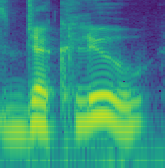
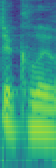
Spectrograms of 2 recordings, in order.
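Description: First: The name is pronounced the French way. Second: The name is pronounced the English way. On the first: "Technically it's Declou. But I don't expect anybody to do the French pronunciation" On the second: "so just a clue is fine"

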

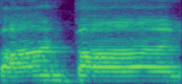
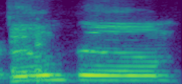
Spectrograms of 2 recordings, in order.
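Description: First: The syllable has a nasal 'on' vowel. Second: The syllable has an 'oo' vowel closed by m. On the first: "It's not bon, bon" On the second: "or boom, boom"

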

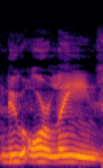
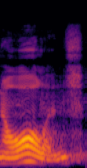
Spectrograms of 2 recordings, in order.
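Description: First: The name is pronounced an outsider's way. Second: The name is pronounced the local way. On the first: The speaker is not from the area. The speaker calls it wrong. "not New Orleans. You say, you're not from around here, are you?" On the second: The speaker is from the area. The speaker calls it right. "That's the way you say it"

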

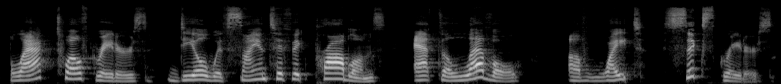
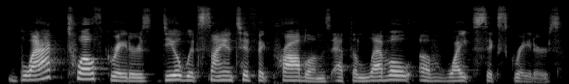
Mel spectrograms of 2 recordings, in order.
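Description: First: It is said slowly. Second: It is said at normal speed.

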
